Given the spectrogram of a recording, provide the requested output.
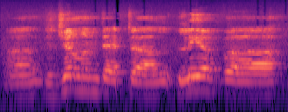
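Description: A man's voice: medium pitch, slow, darkish tone, far from the mic, lo-fi sound, slight background noise. An older man preaching a sermon as pastor, in a rambling, conversational way with many repeated words. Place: church. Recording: echoey room, from the mic.

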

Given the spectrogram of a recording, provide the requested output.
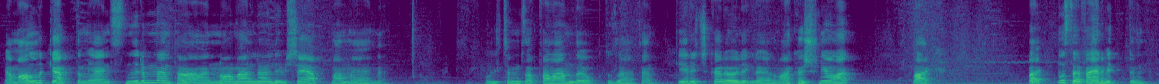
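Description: A game streamer offers casual, excitable live commentary on their own match, lurching between frustration and hype before talking themselves back down to calm. The voice is medium-pitched and brisk.

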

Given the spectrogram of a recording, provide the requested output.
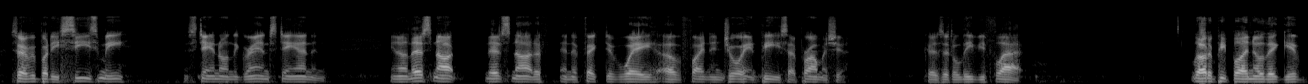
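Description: Out on a lawn by the water, a middle-aged pastor at a lectern preaches into a handheld mic. His voice sits mid-range, bright and forceful, and his casual sermon is chatty, full of self-mocking jokes, with no echo.

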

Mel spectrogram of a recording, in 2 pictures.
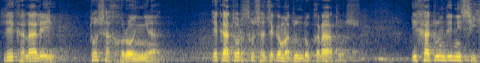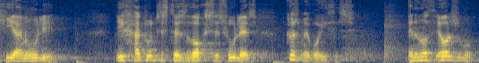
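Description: Cypriot greek bishop guy preaching, middle-aged, storytelling, goes loud then soft, long chapel echo. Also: mid-range voice, a little hiss or hum. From Cyprus. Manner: storytelling, lively swings between loud exclamations and soft asides. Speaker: metropolitan bishop. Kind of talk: spiritual talk answering the faithful.

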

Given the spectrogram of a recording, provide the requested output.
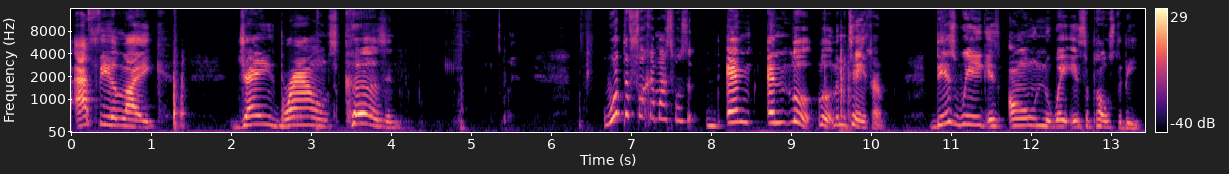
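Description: A middle-aged woman with a fairly high, slightly bright voice, a hair stylist who vlogs, launches into a casual comedic rant that's blunt, profane and exasperated in a conversational way. A device mic picks her up in a small room at home.

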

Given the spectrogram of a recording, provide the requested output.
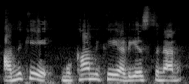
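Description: Woman narrator putting on middle-aged mother, husky, persuasive, brisk, audiobook story. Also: medium pitch, mellow, lightly acted, rough recording. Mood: coaxing. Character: warm middle-aged mother proposing marriage.

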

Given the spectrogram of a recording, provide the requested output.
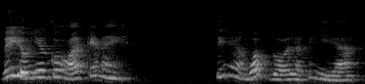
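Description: A woman teaching, patiently explaining, quizzing the class and repeating words slowly. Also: high voice, big pitch swings, a little mellow, reverberant. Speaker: Korean language teacher.

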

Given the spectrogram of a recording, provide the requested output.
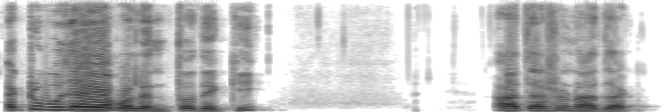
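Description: A woman's voice: mid-range voice, animated, moderate pace. A woman giving reaction commentary in a mocking, sarcastic and challenging way. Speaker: critic reacting to a preacher's clip.

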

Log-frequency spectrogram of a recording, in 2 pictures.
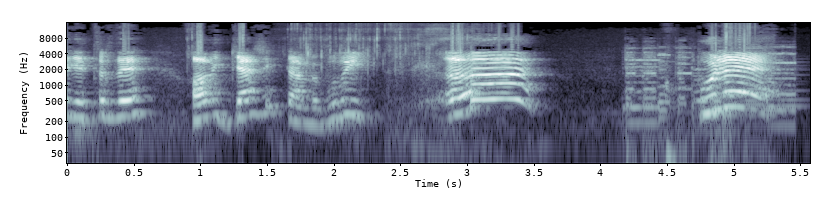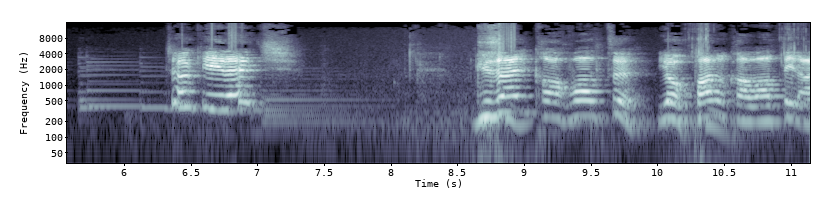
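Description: Young male reactor, very high, sharp voice; excitable, jumpy commentary. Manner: exclaiming, laughing, swings between high and low. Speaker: YouTuber reacting to cartoons.

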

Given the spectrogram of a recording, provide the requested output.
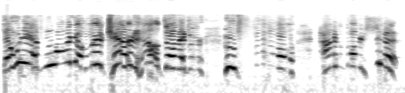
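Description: A man's voice: very high voice, takes it slowly, lo-fi sound, pitched above the performer's own voice, full character voice. A man voicing a furious male starship commanding officer who blusters and barks orders at his crew. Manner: shouting, bossy tirade. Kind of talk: improvised game role-play.

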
